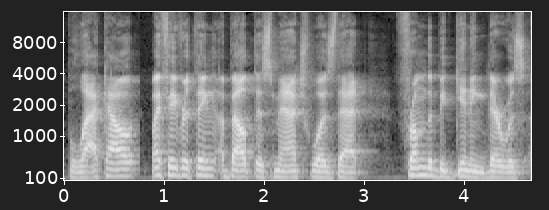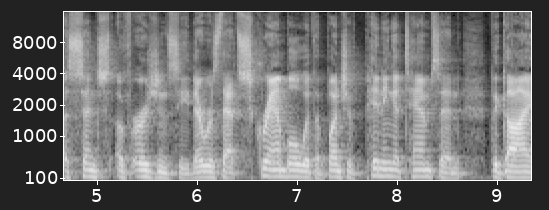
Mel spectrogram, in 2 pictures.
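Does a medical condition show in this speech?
No.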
